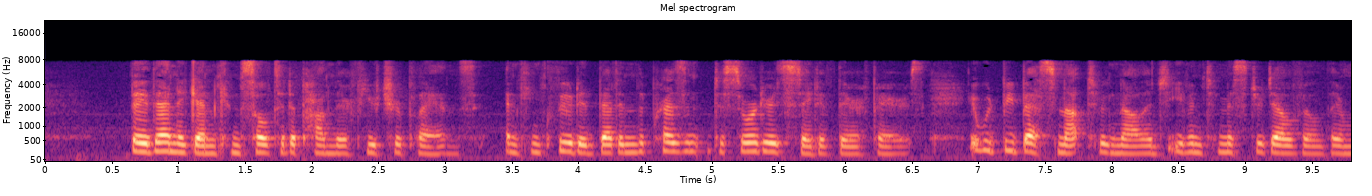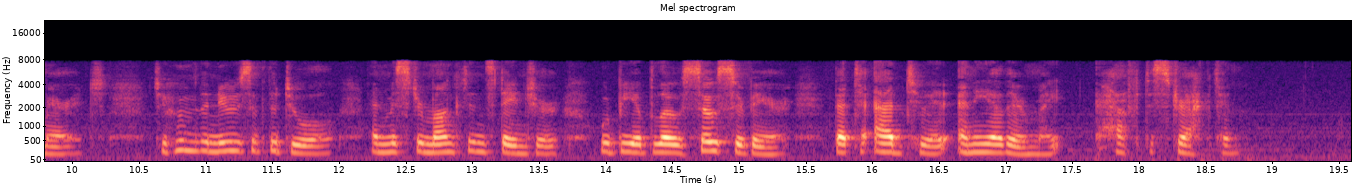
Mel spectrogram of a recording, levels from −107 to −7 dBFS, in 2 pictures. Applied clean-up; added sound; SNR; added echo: none; none; none; none.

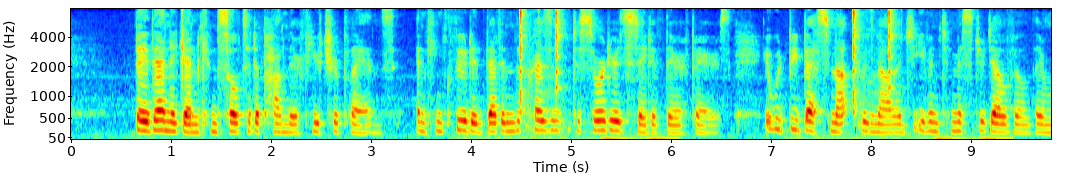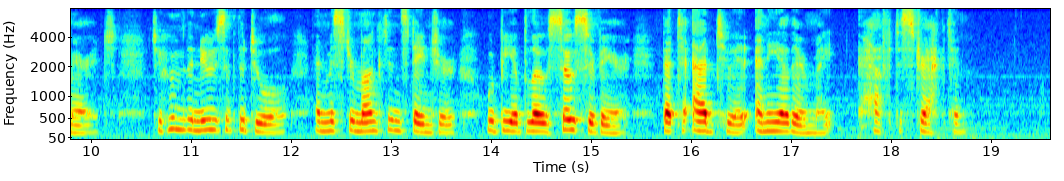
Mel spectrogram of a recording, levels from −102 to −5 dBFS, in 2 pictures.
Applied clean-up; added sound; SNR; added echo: none; Alarm; 9 dB; none.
